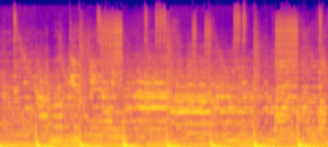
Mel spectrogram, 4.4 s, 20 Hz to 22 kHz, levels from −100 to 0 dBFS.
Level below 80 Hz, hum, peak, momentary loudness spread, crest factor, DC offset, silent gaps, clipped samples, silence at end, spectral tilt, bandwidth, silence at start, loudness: -12 dBFS; none; 0 dBFS; 3 LU; 8 dB; under 0.1%; none; under 0.1%; 0 s; -5 dB/octave; 18.5 kHz; 0 s; -9 LUFS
